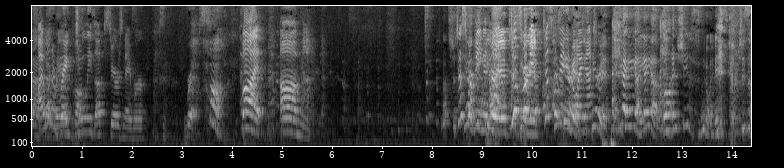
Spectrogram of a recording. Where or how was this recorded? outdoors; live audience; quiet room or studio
live audience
